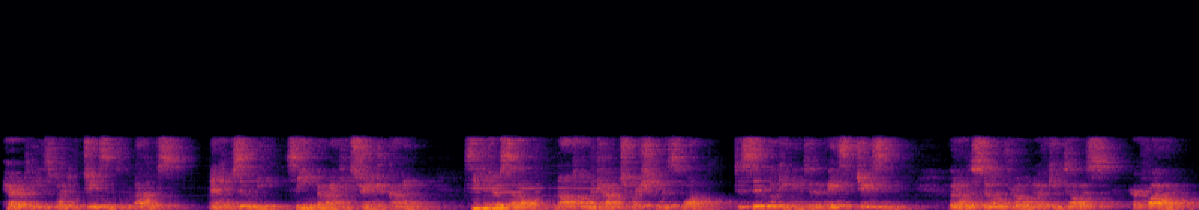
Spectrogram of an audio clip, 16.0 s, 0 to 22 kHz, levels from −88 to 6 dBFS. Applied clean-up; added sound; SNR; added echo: neural separator model SepFormer DNS4.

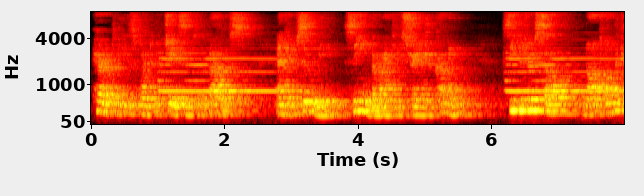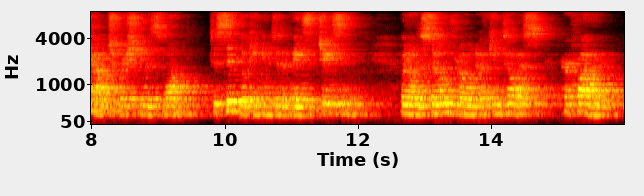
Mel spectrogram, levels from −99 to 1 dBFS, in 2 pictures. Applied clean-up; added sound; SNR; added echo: none; Wind instrument, woodwind instrument; 7 dB; reverberation time 1.2 s.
